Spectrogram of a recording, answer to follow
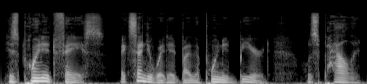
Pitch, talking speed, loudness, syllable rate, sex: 100 Hz, 165 wpm, -21 LUFS, 5.2 syllables/s, male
